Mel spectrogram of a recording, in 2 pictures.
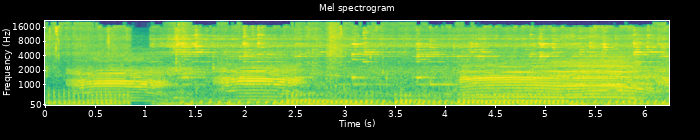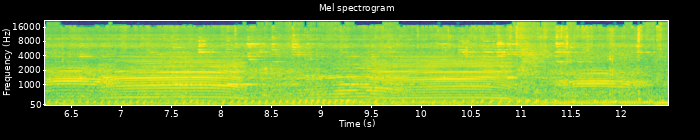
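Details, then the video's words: Many cattle in a herd of dozens on the move low over one another in a near-continuous chorus of overlapping moos. Heavy low rumbling, knocking and bell-like clanks sit beneath the calls. "Aktivitas Mengiring Puluhan Sapi Lembu Lucu Suara Moo - Suara Sapi Moo Yang Lucu"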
